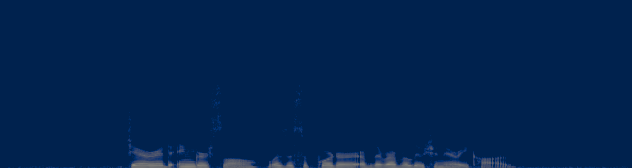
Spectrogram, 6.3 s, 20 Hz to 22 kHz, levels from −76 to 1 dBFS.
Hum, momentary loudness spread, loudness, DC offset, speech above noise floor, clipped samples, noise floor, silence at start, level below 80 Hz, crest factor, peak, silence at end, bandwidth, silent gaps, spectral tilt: none; 10 LU; -45 LUFS; under 0.1%; 27 dB; under 0.1%; -71 dBFS; 0.7 s; -72 dBFS; 16 dB; -30 dBFS; 0.85 s; 11 kHz; none; -7.5 dB/octave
